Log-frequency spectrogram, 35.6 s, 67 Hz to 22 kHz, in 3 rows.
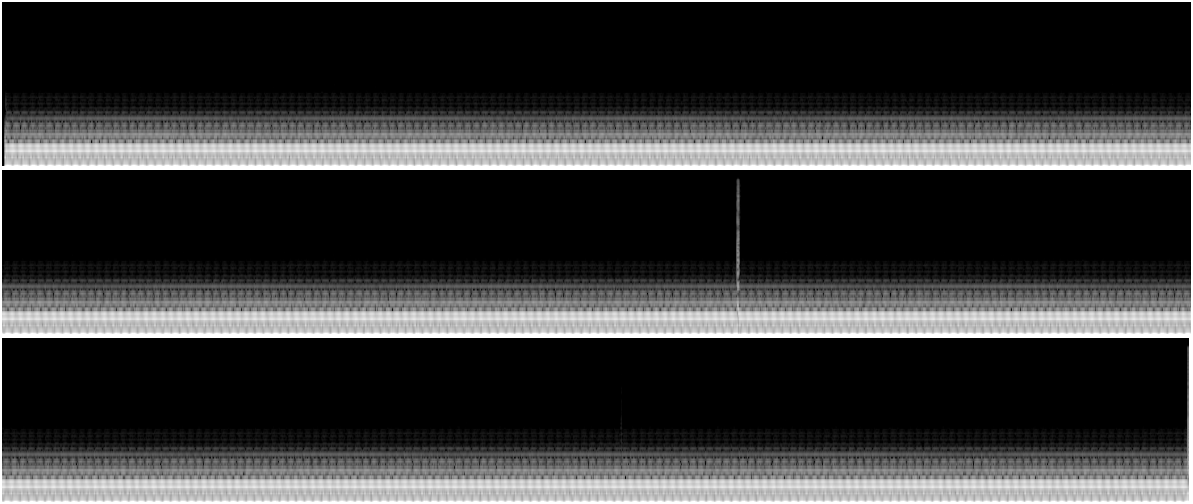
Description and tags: Sc-Fi ship background sound
Background hum for a sci-fi space ship.
This sound was created using a Kaos pad and an 8 track recorder, filtered through various effects.
background, control, fiction, hum, room, science, Sci-Fi, ship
